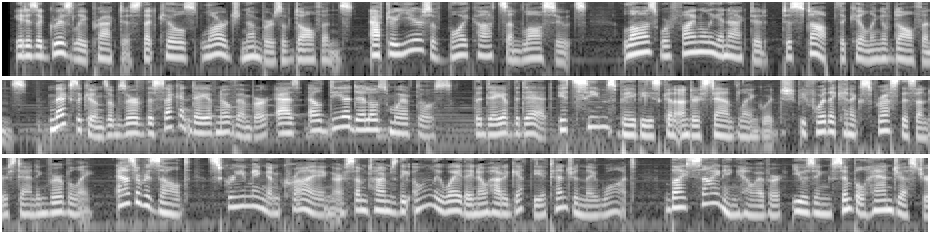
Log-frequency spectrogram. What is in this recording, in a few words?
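narration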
